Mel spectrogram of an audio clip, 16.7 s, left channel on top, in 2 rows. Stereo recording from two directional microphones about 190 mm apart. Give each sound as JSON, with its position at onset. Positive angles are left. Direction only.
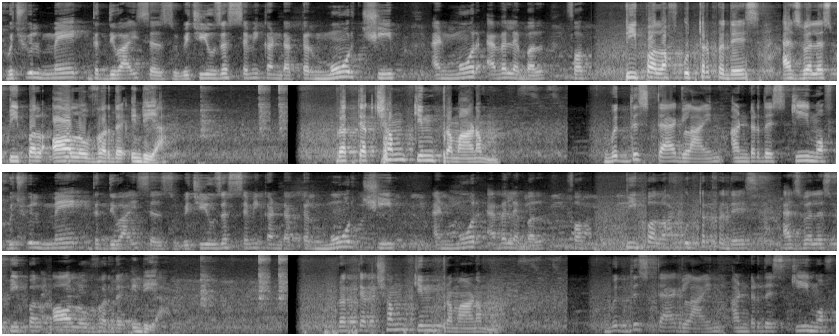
{"t": 0.0, "sound": "speech", "side_deg": 25}
{"t": 6.2, "sound": "speech", "side_deg": 45}
{"t": 11.7, "sound": "speech", "side_deg": 40}
{"t": 14.4, "sound": "speech", "side_deg": 40}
